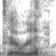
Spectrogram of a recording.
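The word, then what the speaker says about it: Teryl: back with the name how would you pronounce the name t y l t t t teral teral it's like Ariel but terel it's Johnson it's Jim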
